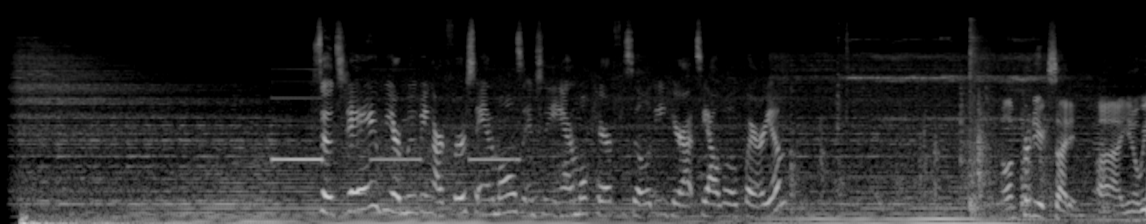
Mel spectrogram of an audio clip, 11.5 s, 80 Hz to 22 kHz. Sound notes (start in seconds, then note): 0.0 upbeat music; 2.6 truck alarm beeping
